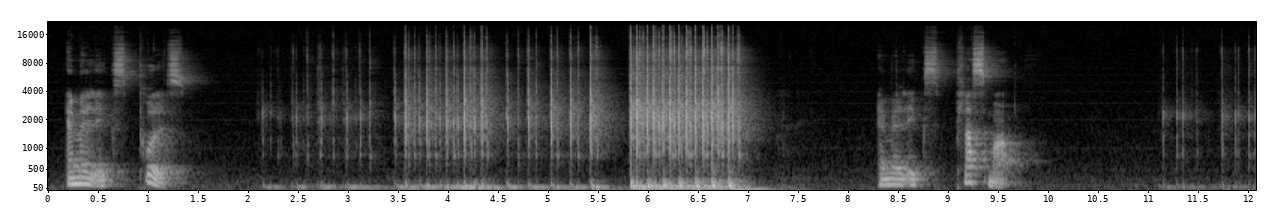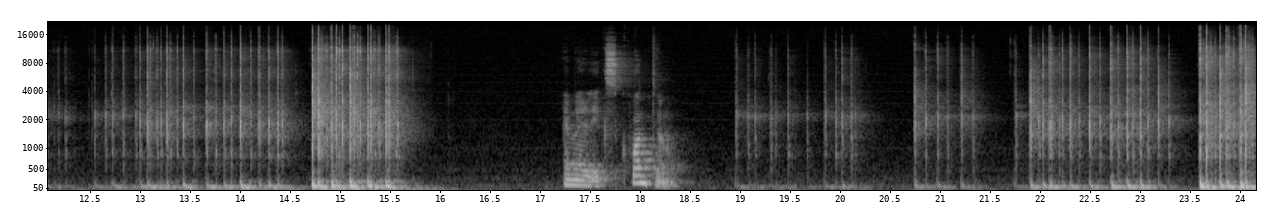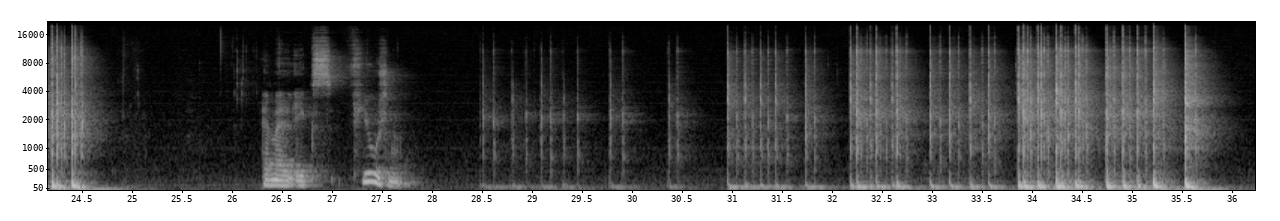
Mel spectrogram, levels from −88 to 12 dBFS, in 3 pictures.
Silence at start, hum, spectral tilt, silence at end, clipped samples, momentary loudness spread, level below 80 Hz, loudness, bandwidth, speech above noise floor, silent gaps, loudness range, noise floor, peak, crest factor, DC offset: 0.15 s; none; -3 dB/octave; 0.25 s; under 0.1%; 24 LU; -36 dBFS; -21 LUFS; over 20 kHz; 35 dB; none; 14 LU; -58 dBFS; 0 dBFS; 24 dB; under 0.1%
